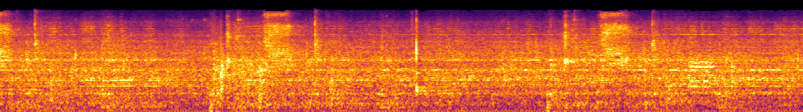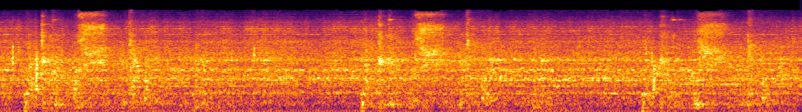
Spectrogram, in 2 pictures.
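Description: Automatic glass-vial bottling line running: a steady machine din from the conveyor and rotary turntable, with small glass vials clicking against one another and the guide rails. A short hiss comes about every three seconds.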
